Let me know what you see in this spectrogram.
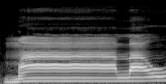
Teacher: এবার আমি ওয়াও কে ভালো করে ধরবো গুন্না সহ করে ধরবো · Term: এদগামে বা গুন্না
